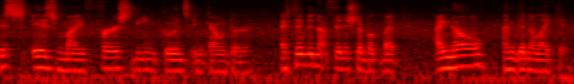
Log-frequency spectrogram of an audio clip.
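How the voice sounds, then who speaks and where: Over noticeable background noise, a man with a Filipino accent talks in a medium-pitched voice with ordinary pitch variation. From Philippines. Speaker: book vlogger. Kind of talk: casual vlog. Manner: hesitant, with fillers.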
